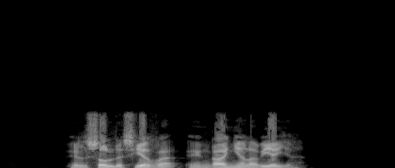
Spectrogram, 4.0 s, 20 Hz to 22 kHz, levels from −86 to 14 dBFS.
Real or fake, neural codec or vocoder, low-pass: real; none; 7.2 kHz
